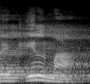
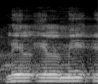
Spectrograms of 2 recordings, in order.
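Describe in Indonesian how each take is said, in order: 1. Kata itu diakhiri dengan vokal a. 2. Kata itu diakhiri dengan vokal i. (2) "dibaca J R"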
